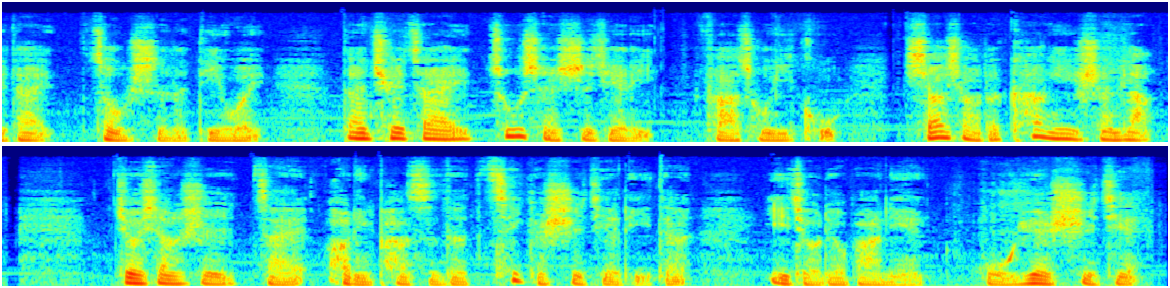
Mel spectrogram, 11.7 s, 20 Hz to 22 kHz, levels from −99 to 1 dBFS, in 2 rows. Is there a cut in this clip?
no; 0 cuts

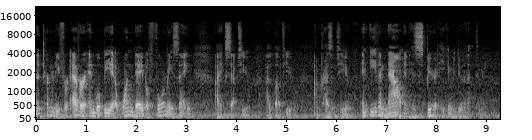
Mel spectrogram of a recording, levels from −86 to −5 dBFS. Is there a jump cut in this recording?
no; 0 cuts

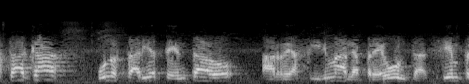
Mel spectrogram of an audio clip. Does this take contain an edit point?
yes; 1 cut; at 3.5 s

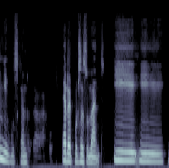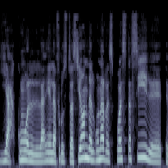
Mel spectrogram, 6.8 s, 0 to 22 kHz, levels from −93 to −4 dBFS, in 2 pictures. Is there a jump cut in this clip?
yes; 2 cuts; at 1.1 s, 2.2 s

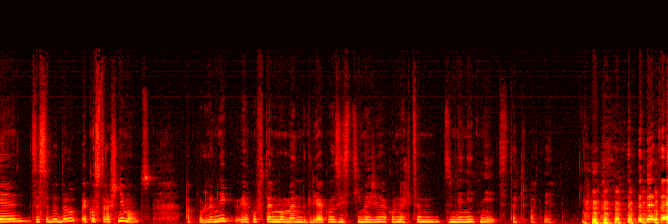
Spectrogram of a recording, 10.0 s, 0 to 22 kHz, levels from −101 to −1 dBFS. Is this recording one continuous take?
no; 1 cut; at 7.8 s

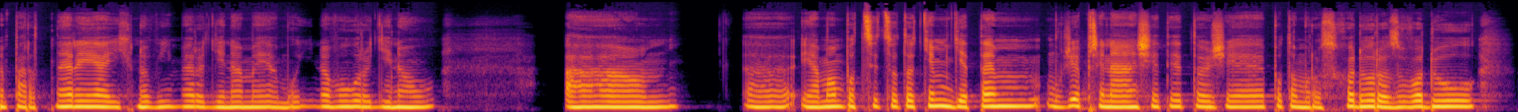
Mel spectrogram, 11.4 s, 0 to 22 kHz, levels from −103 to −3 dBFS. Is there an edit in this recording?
no; 0 cuts

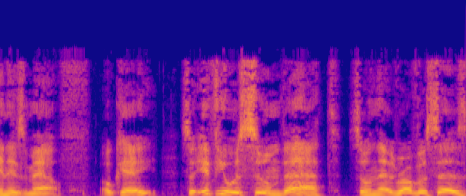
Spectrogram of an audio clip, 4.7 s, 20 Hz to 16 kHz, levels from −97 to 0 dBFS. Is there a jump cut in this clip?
yes; 1 cut; at 1.0 s

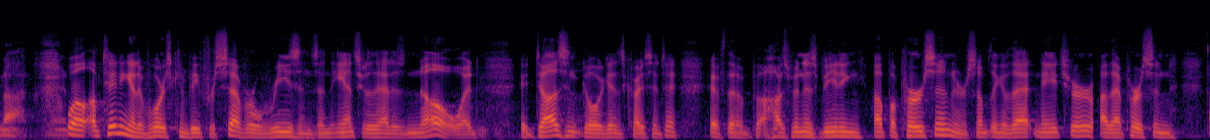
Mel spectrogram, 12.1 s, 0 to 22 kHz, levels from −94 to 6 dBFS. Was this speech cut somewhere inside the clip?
yes; 2 cuts; at 8.6 s, 10.9 s

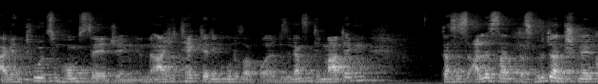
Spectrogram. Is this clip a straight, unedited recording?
yes; 0 cuts

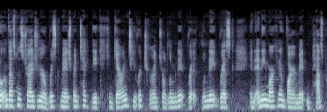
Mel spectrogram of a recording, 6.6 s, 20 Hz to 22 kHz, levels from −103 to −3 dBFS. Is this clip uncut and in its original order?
yes; 0 cuts

